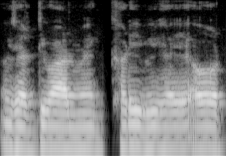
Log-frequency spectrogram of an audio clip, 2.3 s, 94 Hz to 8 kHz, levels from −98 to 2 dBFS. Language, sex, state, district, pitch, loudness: Hindi, male, Chhattisgarh, Raipur, 110 Hz, -17 LUFS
